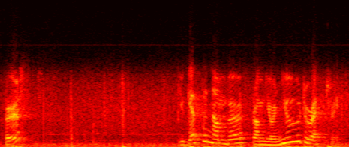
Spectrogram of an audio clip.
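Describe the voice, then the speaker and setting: A woman narrating as a prim, patient telephone instructor in a 1940s educational film, measured and didactic, on an old muffled soundtrack. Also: on the high side, very animated, a little hiss or hum. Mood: patient, instructive.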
